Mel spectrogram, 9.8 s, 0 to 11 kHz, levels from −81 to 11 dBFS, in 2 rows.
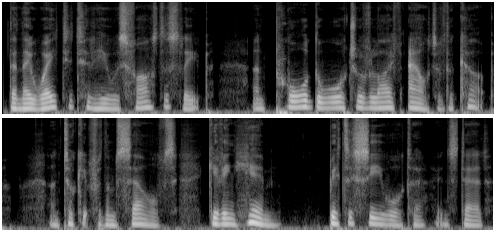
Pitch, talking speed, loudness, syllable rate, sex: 115 Hz, 175 wpm, -19 LUFS, 4.8 syllables/s, male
